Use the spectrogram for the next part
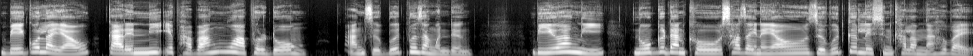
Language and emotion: Bodo, happy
